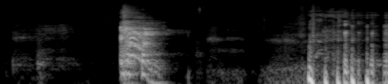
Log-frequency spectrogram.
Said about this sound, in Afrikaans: Dis wat hierdie hoeskie aan my doen.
